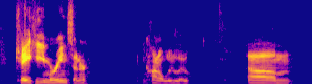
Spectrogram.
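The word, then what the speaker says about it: Keehi: i always say it kihei so i have to tell myself okay he that's how i try to remember to say it right because i always say it wrong keihi marine center in honolulu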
